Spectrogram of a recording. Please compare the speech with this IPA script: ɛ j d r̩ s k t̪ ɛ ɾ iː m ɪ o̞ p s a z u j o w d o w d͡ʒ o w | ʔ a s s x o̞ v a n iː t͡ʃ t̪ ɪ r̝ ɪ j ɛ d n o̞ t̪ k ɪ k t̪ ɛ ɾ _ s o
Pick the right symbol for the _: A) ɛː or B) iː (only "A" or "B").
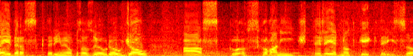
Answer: B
